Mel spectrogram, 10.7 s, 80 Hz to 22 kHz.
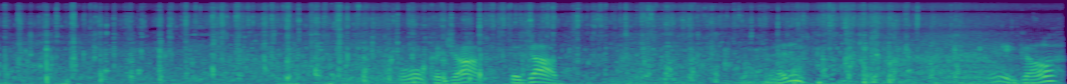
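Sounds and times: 
water splashing and sloshing as a puppy paddles during swim training: 0.0s - 10.6s
speech: 4.1s - 5.8s, 7.8s - 8.3s, 10.0s - 10.6s.

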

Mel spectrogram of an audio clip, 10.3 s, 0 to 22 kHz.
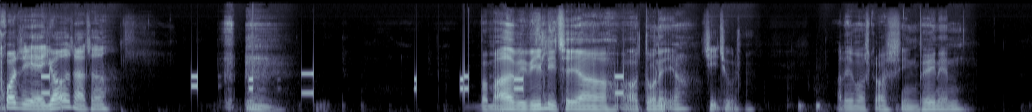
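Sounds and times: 
speech: 0.0s - 1.2s, 2.2s - 2.8s, 4.8s - 7.6s, 8.2s - 9.7s
touch-tone beeps from dialing a telephone: 0.4s - 0.6s.

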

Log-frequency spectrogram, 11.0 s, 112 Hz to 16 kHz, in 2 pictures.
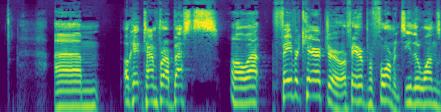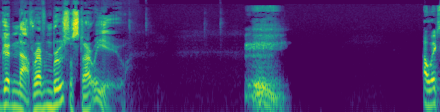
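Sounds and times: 
speech: 0.7s - 7.2s, 8.6s - 9.2s, 10.8s - 11.0s
throat clearing with a gravelly rasp: 8.6s - 9.2s.

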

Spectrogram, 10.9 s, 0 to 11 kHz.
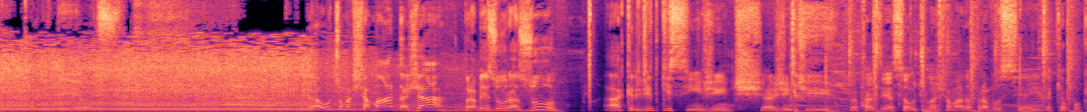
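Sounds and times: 
rumbling street noise: 0.0s - 5.5s
motorcycle engine droning outside: 0.0s - 5.6s
speech: 3.4s - 10.8s.

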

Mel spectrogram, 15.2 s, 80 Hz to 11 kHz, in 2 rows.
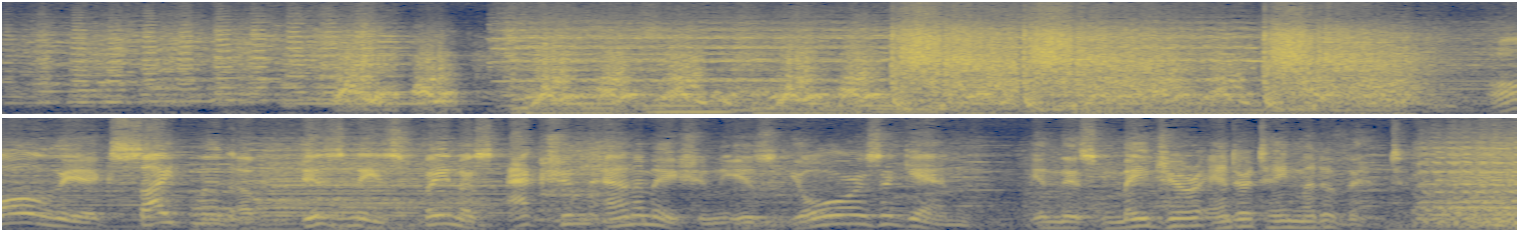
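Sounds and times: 
hunting dog barking excitedly while tracking a scent: 1.6s - 6.7s
loud dense orchestral music: 1.6s - 7.5s
speech: 1.8s - 6.7s, 7.8s - 15.1s.

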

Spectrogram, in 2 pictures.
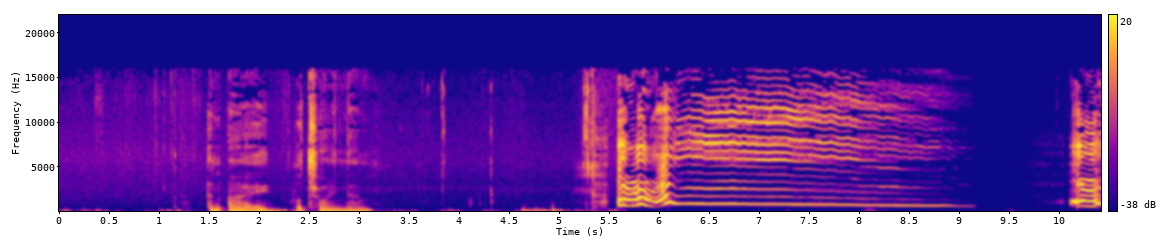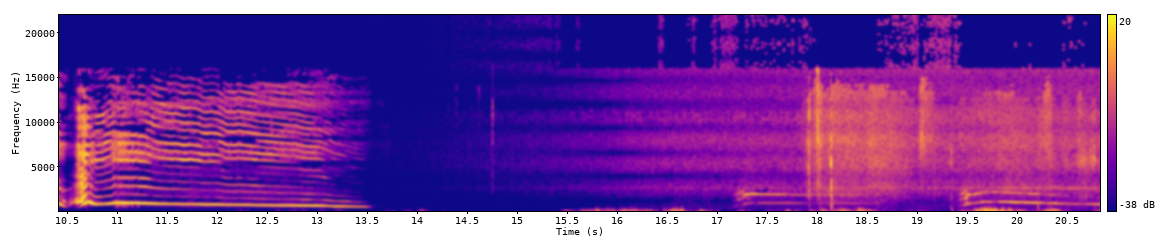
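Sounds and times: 
speech: 1.5s - 3.2s
coyotes howling: 5.6s - 9.2s, 10.1s - 13.6s, 17.1s - 20.8s.

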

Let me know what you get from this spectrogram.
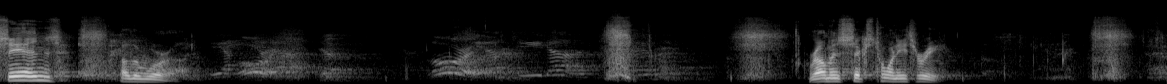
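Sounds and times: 
speech: 0.0s - 1.9s, 8.1s - 9.5s
person sniffling: 6.0s - 6.5s, 7.3s - 7.9s, 10.9s - 11.6s.

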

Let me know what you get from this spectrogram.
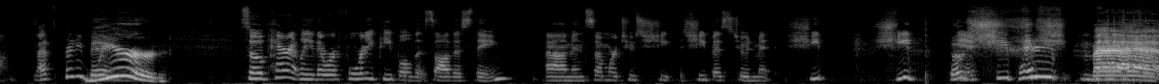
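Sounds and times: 
speech: 0.4s - 1.8s, 2.4s - 11.5s
several people imitating sheep bleating: 10.8s - 11.5s.

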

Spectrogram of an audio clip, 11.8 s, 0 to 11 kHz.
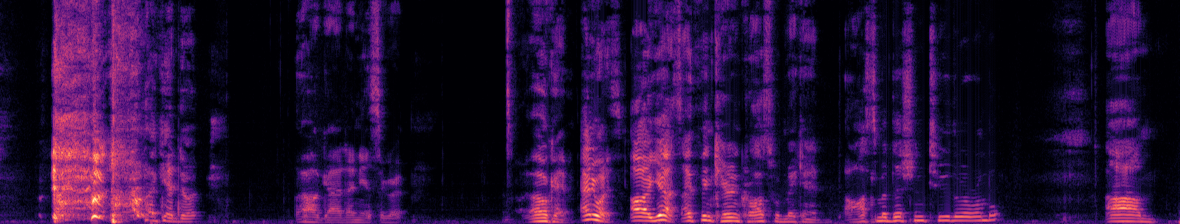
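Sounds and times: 
harsh cough: 0.4s - 1.7s
speech: 1.0s - 2.2s, 3.0s - 4.2s, 5.0s - 10.1s, 11.0s - 11.6s.

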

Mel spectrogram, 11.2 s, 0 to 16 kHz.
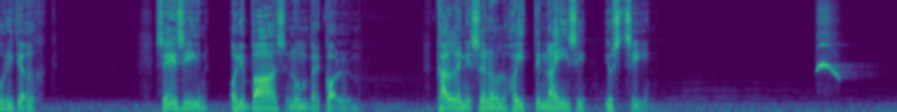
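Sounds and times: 
speech: 0.0s - 0.6s, 2.0s - 4.6s, 5.5s - 8.2s
low steady rumble: 0.0s - 11.2s
short soft whistle with a slightly falling pitch: 10.2s - 11.0s.

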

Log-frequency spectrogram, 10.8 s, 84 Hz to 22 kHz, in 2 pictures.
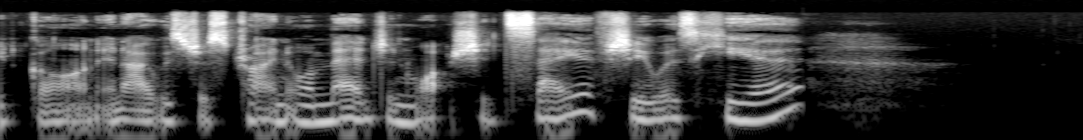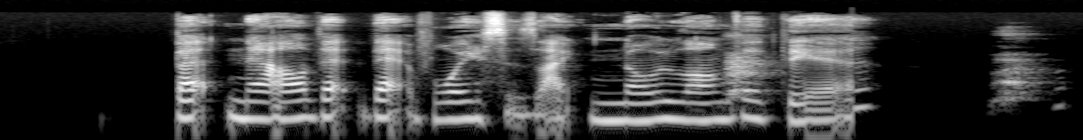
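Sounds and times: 
speech: 0.0s - 4.3s, 6.3s - 9.8s
dog barking: 10.4s - 10.8s.

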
